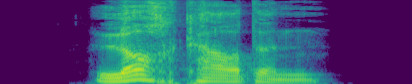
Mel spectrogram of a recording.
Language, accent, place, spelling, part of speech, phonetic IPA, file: German, Germany, Berlin, Lochkarten, noun, [ˈlɔxˌkaʁtn̩], De-Lochkarten.ogg
- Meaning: plural of Lochkarte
